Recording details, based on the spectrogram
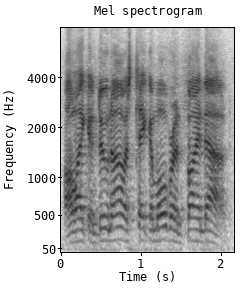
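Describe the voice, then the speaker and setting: A man's voice: fairly high pitch, fast talker, sharp tone. An actor playing a terse, suspicious man of the West who gives orders dryly in a radio western. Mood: exasperated. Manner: terse, commanding, dry. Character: stern, suspicious western cattleman taking charge. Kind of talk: old time radio western acting. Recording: muffled, noisy old radio recording.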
